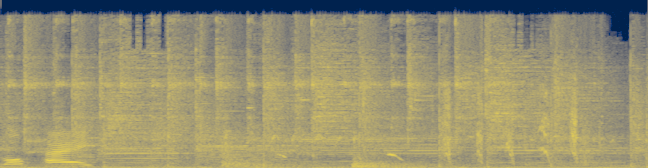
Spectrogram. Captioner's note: calling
